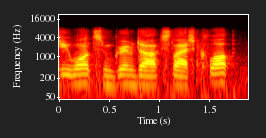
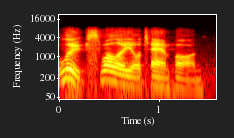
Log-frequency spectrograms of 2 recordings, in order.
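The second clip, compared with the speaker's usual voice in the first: usual speaking voice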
